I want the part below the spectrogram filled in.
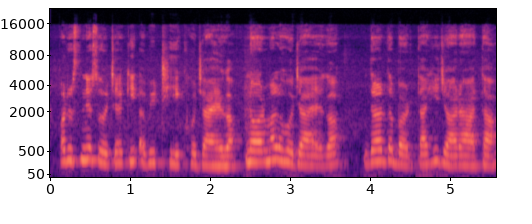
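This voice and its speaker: Mellow-voiced woman storyteller. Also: on the high side. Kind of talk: scripted narration.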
